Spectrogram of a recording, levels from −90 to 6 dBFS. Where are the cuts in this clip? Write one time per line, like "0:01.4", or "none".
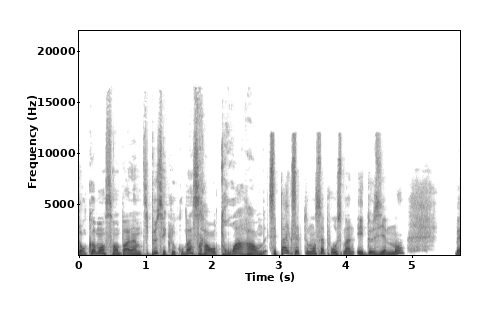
0:02.8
